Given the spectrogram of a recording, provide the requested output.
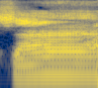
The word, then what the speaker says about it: Shein: That shit gonna always be Sheen to me. I think we still mispronounce that. Shine.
